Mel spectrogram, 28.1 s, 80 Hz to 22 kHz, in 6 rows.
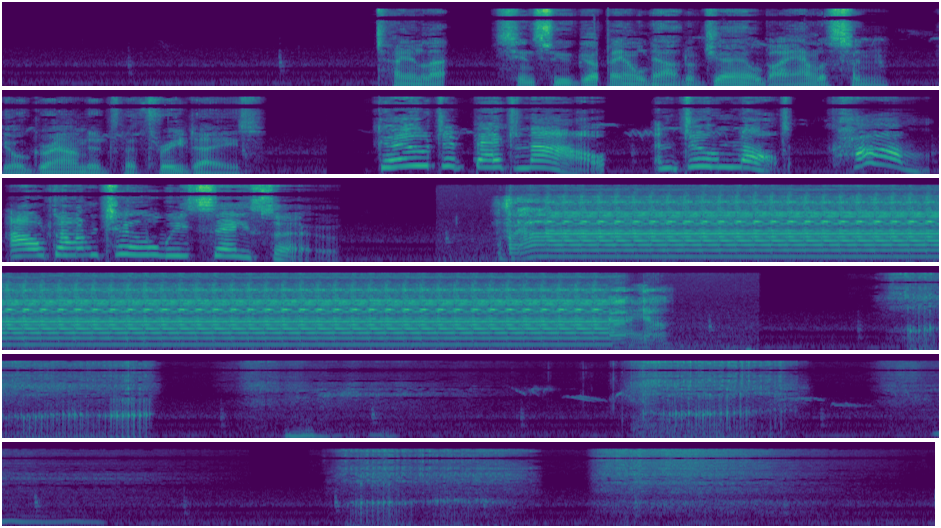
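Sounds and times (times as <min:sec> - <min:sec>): synthesized voice wailing: 0:11.8 - 0:17.4
cartoon snoring: 0:18.4 - 0:20.8, 0:21.8 - 0:24.1, 0:25.1 - 0:27.6.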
